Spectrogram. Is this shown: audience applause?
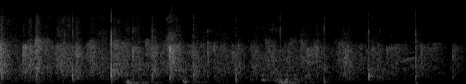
yes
